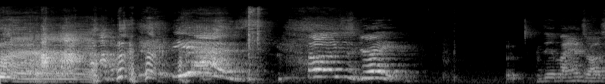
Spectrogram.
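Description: Garbled voice of a young man speaking through a mouth stuffed with marshmallows, mixed with laughter, for about four seconds; after a short pause, more voice near the end.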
